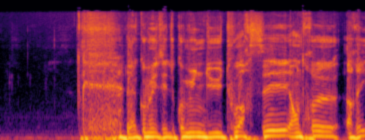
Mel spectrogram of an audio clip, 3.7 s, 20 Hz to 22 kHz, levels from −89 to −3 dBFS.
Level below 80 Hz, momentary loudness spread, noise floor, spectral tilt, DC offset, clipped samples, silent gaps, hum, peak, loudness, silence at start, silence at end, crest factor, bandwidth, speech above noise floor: -30 dBFS; 3 LU; -46 dBFS; -3.5 dB/octave; under 0.1%; under 0.1%; none; none; -6 dBFS; -16 LUFS; 0.75 s; 0 s; 10 dB; 16.5 kHz; 30 dB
